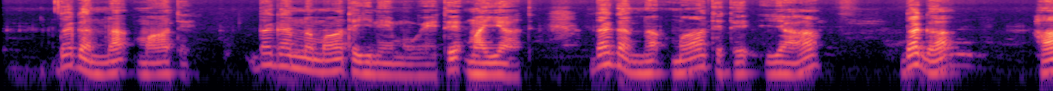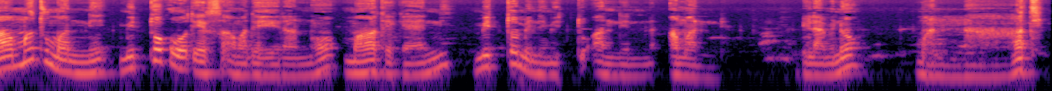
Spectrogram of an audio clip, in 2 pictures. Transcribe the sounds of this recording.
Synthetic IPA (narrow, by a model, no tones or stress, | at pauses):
d̪ɐɡɐnːɐmaːt̪ɛ | d̪ɐɡɐnːɐmaːt̪ɛjɪneːmɔwe̞ːt̪ɛmɐjːaːt̪ɛ̥d̪ɐɡɐnːɐmaːt̪ɛt̪ɛjaː | d̪ɐɡɐ | haːmːɐt̪ʊmɐnːɪmɪt̪ːɔkʼo̞ːt̪ʼe̞ːsːɐːmɐd̪ɛheːd̪ɐnːoːmaːt̪ɛkɐjɐnːɪmɪt̪ːɔmɪnɛmɪt̪ːʊʔɐnːɪnːɐmɐnːɛ̥ | bɪlɐmɪnɔ | mɐnːaːt̪ɪ̥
